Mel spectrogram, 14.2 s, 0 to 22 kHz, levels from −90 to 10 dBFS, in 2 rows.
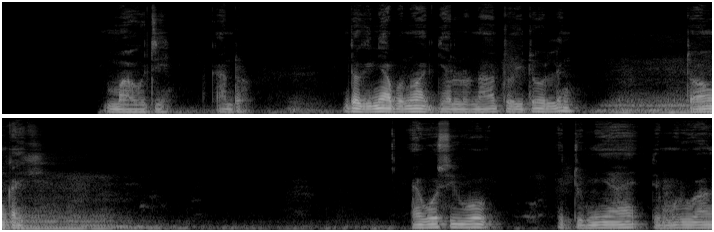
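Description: No technical faults are present.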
